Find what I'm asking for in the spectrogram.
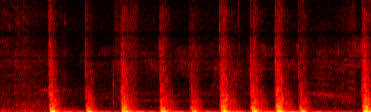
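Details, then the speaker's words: Maruti Swift with a dashboard rattle heard while driving: irregular hollow knocks and taps, about three per second, over low road rumble; loose small items in the glove box rattling, like something loose. "ये देखिए कैसी आवाज़ आ रही है, मतलब ऐसे जैसे कुछ लूज़ होता है।"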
